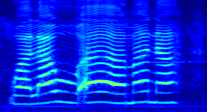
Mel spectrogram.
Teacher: mad lin karena huruf wau sukun didahului oleh huruf yang berharakat fathah dibaca panjang 2 harokat kemudian mad badal karena huruf mad bertemu Hamzah dalam satu kata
